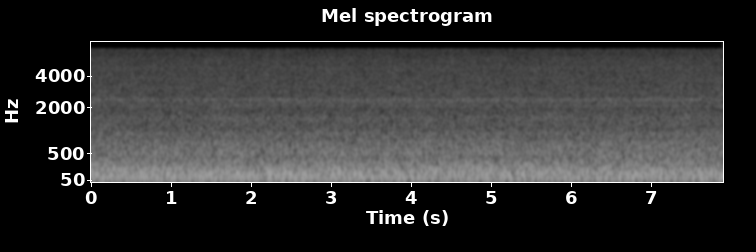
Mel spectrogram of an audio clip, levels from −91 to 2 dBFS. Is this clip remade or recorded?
recorded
